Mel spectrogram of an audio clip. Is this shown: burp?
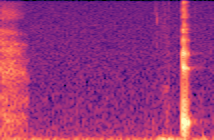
yes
